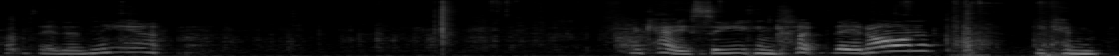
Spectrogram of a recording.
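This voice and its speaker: A woman's voice: on the high side, a little hiss or hum. A woman hosting a casual craft tutorial, chatting and thinking aloud as she glues and assembles at her table. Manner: chatty, relaxed, thinking aloud while working. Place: craft table indoors, hands seen from overhead camera.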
